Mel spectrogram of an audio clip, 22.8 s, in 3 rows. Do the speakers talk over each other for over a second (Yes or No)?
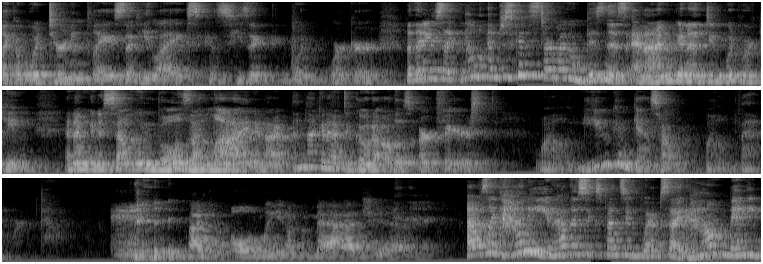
No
